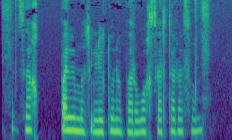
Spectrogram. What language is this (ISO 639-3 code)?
pus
